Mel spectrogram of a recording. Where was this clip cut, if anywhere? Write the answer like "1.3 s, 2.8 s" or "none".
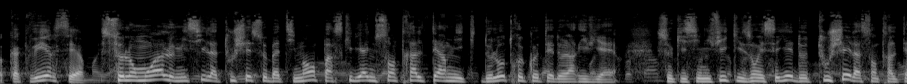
0.9 s

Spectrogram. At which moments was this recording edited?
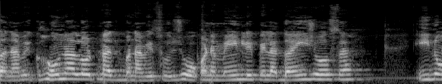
2.0 s

